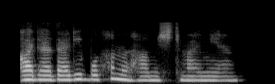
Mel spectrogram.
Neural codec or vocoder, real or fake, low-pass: codec, 16 kHz, 1.1 kbps, Voila-Tokenizer; fake; 7.2 kHz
